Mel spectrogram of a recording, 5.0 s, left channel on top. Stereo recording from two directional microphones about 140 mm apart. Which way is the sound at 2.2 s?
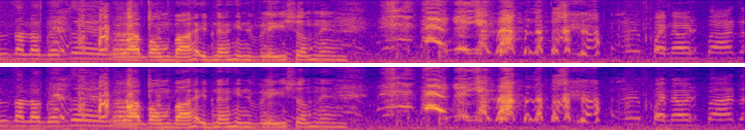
30° right (ahead or behind).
